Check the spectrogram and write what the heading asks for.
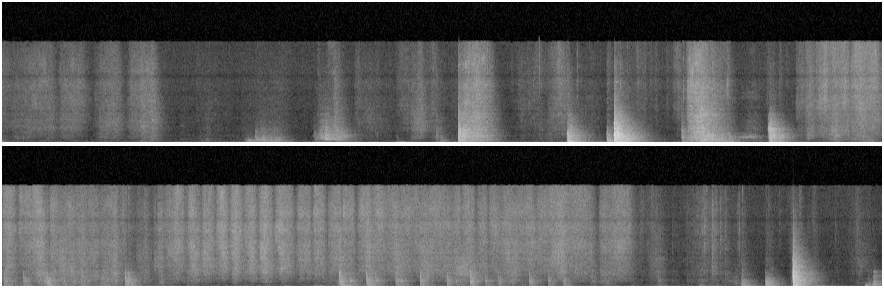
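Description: Gloved hands and a cloth rubbing oil into a burr horse chestnut board. There is a series of separate swishing wipe strokes at first, then a steadier stretch of rubbing, and a few sharp knocks near the end, all over a low steady hum.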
